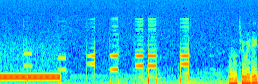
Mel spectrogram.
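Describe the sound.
A steady telephone dial tone hums for about a second, then a quick run of roughly seven touch-tone beeps dials out to AT&T at an uneven pace, followed by a voice starting to speak at the end.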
